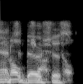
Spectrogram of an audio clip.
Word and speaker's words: Natchitoches: It's a little town, and I hope I'm pronouncing that correctly. It's Natchitoches. – thank you.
